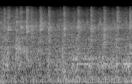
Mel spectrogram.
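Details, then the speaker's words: New Harbor Freight Predator 9000 watt generator, first push-button start on choke with a full 8-gallon tank and fresh oil: catches right away into a quick, even pulsing run with no misses or knocks, quieter than expected. "and man it was a lot quieter and I thought it's loud but it's not as lies that's expecting some of the reviews that it was loud"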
